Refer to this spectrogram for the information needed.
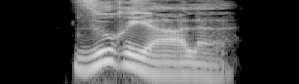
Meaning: inflection of surreal: 1. strong/mixed nominative/accusative feminine singular 2. strong nominative/accusative plural 3. weak nominative all-gender singular 4. weak accusative feminine/neuter singular
- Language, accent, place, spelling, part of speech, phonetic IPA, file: German, Germany, Berlin, surreale, adjective, [ˈzʊʁeˌaːlə], De-surreale.ogg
